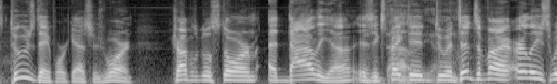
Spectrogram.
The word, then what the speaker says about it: Idalia: All right, the big news in Florida: tropical storm Adalia. How do you say that one? Paco. Oh, Get your adjuster Tropical out. storm expected to intensify. It's actually Idalia.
